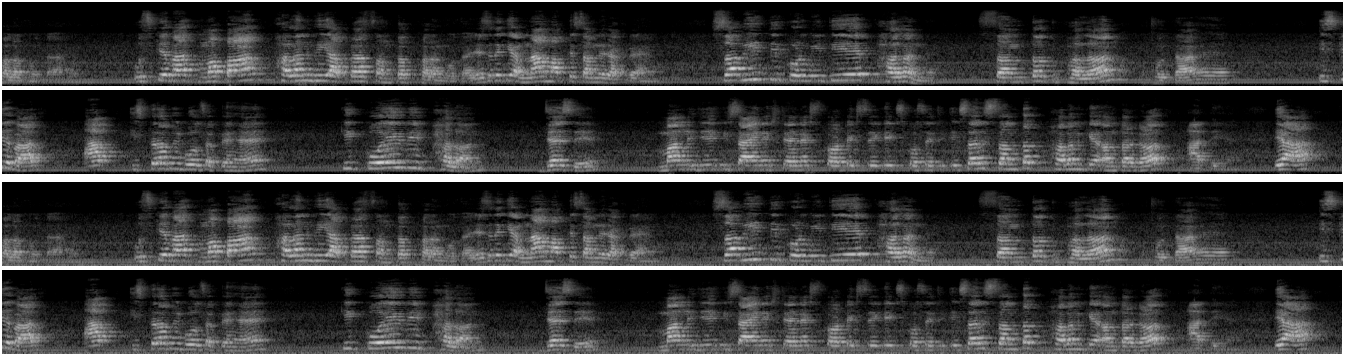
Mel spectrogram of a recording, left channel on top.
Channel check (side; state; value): right; noise; rumble, 18 dB below the sound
